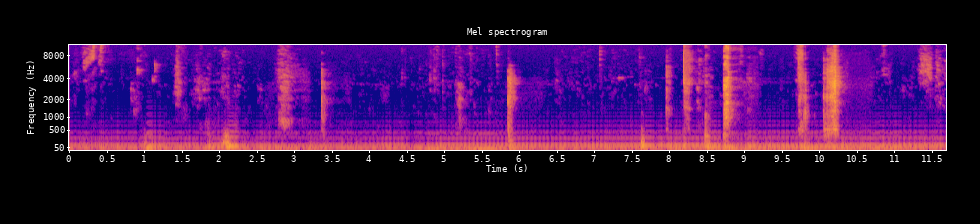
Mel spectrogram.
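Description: A rubber mat thumps and rubs softly as it is unrolled and smoothed.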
